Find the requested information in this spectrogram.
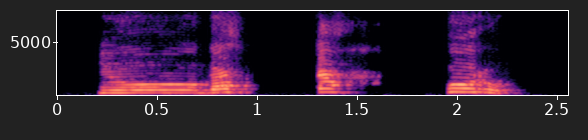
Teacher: In front of ka it becomes jihva mulya.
